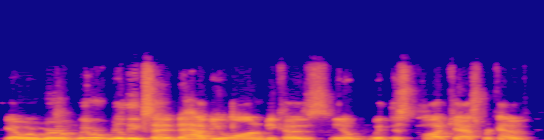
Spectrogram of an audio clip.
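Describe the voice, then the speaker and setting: A man's voice: mid-range voice, quick pace. A young man co-hosting a podcast, introducing and questioning guests in a casual conversational style. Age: young adult. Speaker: podcast co-host, interviewer.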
